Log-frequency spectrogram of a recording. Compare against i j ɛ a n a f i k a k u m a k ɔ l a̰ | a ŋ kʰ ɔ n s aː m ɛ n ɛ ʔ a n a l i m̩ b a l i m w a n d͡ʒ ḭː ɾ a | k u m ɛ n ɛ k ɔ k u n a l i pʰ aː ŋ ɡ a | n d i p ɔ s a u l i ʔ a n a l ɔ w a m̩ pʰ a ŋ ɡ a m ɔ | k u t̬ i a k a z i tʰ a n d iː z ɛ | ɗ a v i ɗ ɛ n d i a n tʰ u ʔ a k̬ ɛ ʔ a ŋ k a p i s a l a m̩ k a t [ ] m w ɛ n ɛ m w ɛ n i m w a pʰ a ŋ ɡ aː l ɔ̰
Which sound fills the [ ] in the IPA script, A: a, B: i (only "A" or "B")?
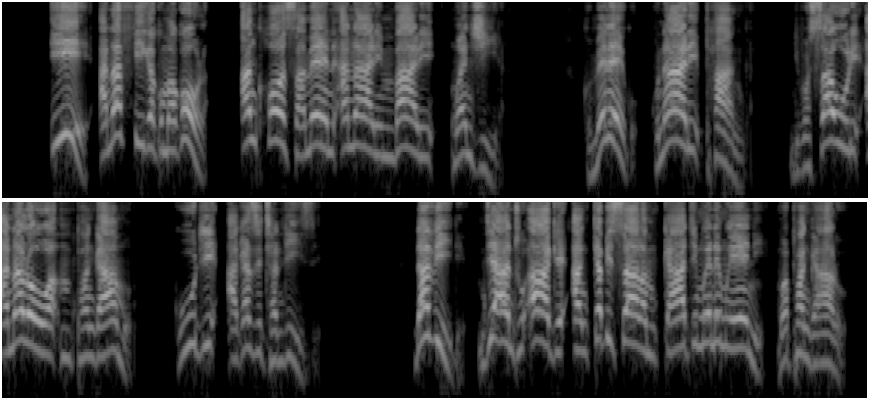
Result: B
